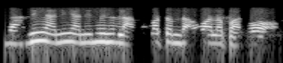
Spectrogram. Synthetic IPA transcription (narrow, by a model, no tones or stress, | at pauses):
janijanijaninunəlaɡumat̪əmd̪awalapad̪ɔ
